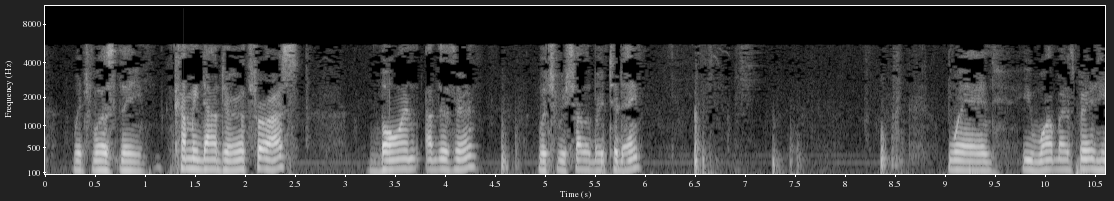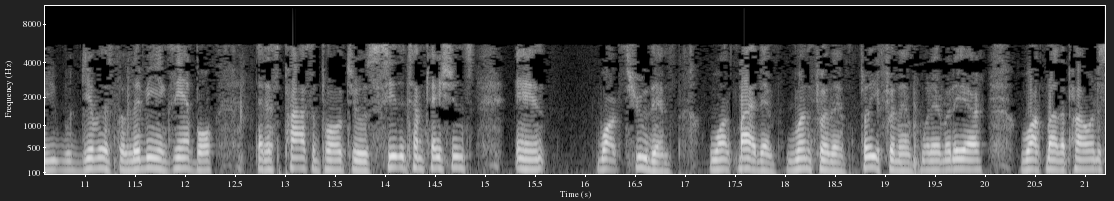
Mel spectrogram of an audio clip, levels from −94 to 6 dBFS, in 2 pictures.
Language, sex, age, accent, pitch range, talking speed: English, male, 30-49, American, 135-155 Hz, 165 wpm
